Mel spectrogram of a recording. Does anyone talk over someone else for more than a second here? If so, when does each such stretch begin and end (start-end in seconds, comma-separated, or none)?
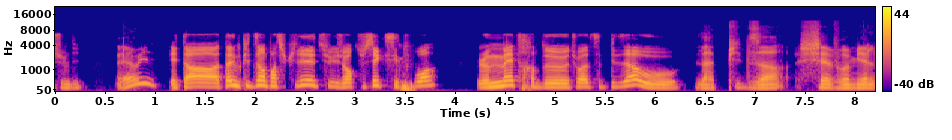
none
